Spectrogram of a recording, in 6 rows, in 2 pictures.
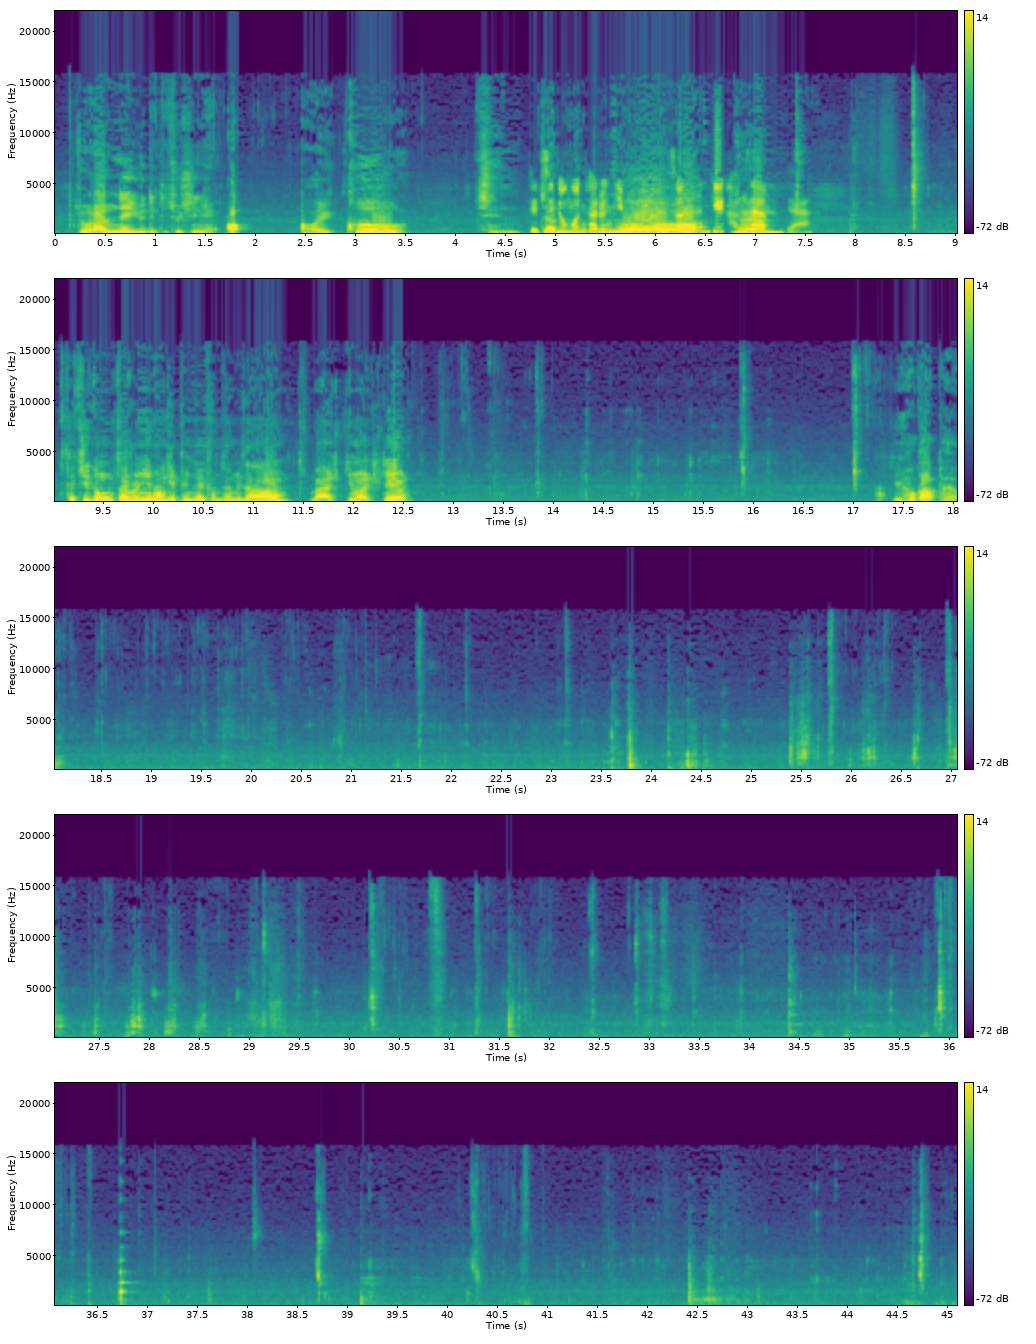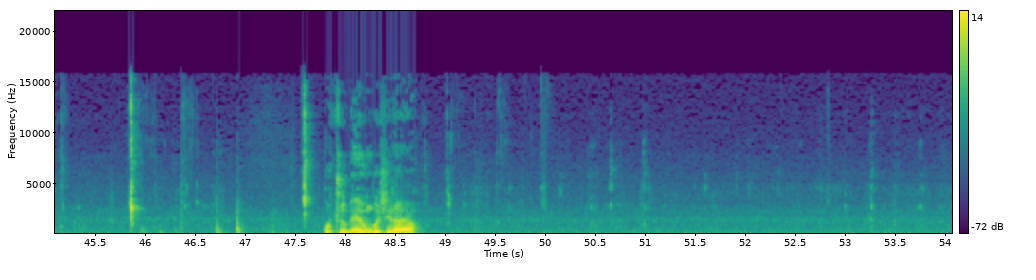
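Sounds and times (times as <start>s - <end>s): person chewing food: 12.6s - 16.4s, 18.3s - 42.3s, 43.0s - 47.7s, 48.8s - 54.0s.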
